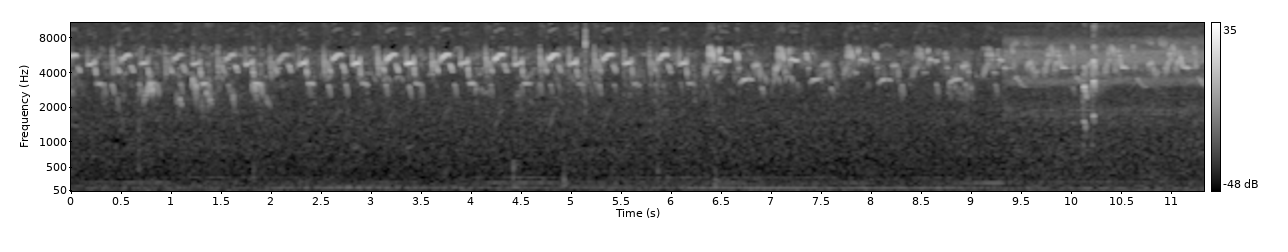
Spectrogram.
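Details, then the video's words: Juvenile common waxbills (Estrilda astrild), introduced species, at Pingtung Old Iron Bridge wetland, Taiwan, 21 June 2023, give a steady stream of thin, high, buzzy chips and twitters, overlapping busily, with a low hum beneath. "橫斑梅花雀幼鳥/Common Waxbill Jevenile"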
